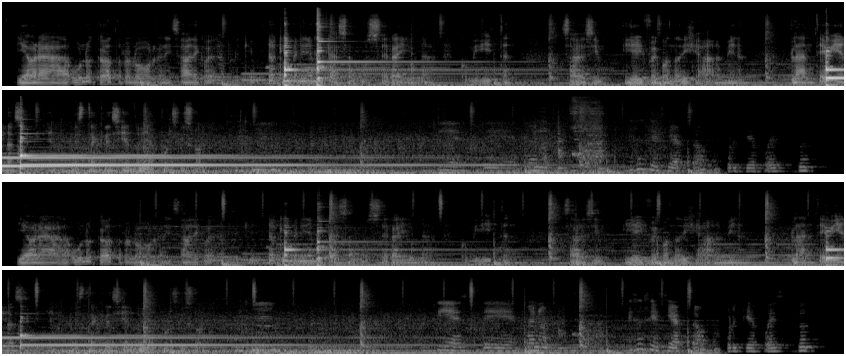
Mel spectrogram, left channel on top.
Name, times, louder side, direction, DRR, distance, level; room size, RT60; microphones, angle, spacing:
voice 1, 0.1-10.5, left 2 dB, 35° left, 1.6 m, -38 dB
sound 1, 1.3-15.6, right 3 dB, 25° right, 0.5 m, -41 dB
sound 2, 2.4-6.4 6.8-7.0 7.3-15.2, left 9 dB, 90° left, 0.4 m, -28 dB
sound 3, 8.9-14.1, equal, 15° left, 1.3 m, -40 dB
voice 2, 10.7-11.2 12.8-13.9 14.7-16.5, right 2 dB, 60° right, 1.2 m, -42 dB
15.0 x 5.3 x 3.5 m
head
